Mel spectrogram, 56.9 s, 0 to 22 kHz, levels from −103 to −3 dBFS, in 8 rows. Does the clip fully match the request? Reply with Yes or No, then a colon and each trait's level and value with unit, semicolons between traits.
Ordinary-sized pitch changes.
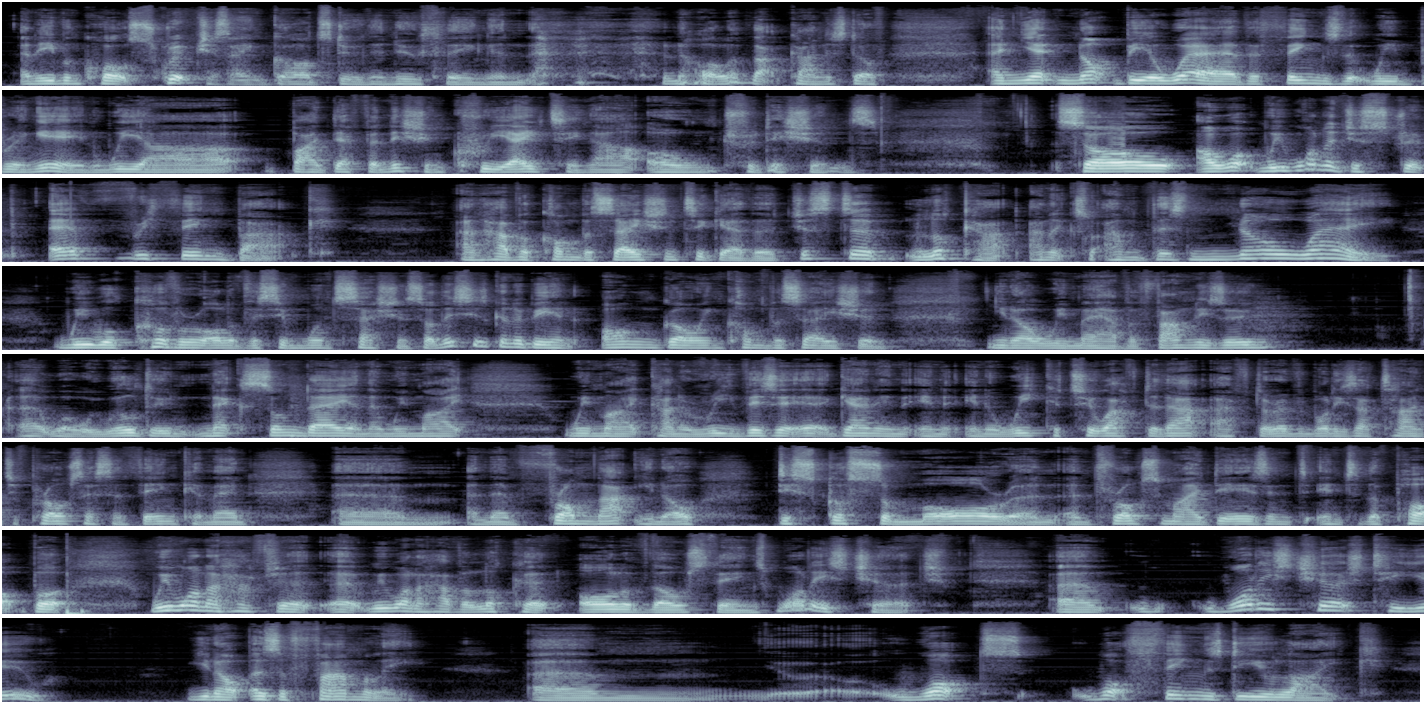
Yes: average, 4.4 semitones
